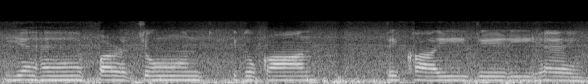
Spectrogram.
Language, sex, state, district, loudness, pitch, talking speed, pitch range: Hindi, male, Haryana, Jhajjar, -13 LUFS, 195 Hz, 80 wpm, 175-200 Hz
